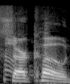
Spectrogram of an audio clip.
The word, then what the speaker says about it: Sarko: It's Sarko, no Mister, accent on the co.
